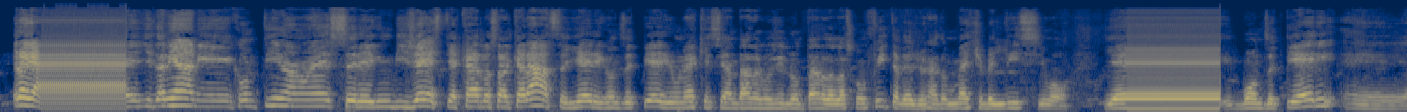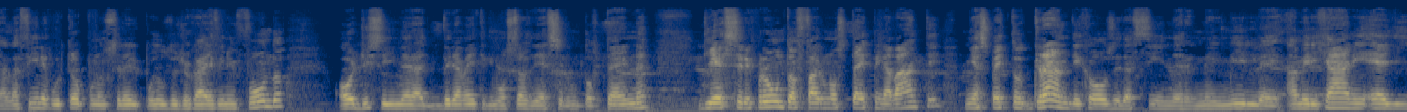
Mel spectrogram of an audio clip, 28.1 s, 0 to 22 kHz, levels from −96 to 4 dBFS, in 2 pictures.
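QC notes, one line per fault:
0.42–1.26 s and 11.28–12.2 s, system hang loop: the same 20 ms slice of audio repeats 42 and then 46 times while playback is frozen, giving a steady 50 Hz buzz, and about a second of audio is lost each time. Unlike mains hum, it replaces the sound outright and starts and stops abruptly.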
